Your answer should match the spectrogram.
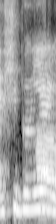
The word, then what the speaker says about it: Shibuya: I can't pronounce it. I want to say Shibuya. I think you said it was called. Yeah, Shibuya, yeah.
